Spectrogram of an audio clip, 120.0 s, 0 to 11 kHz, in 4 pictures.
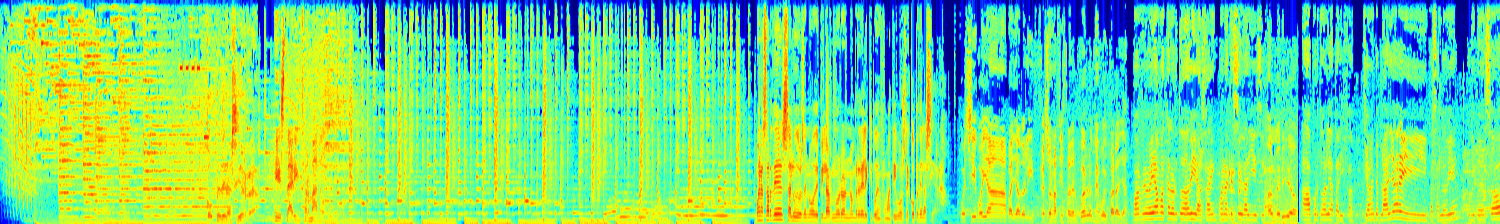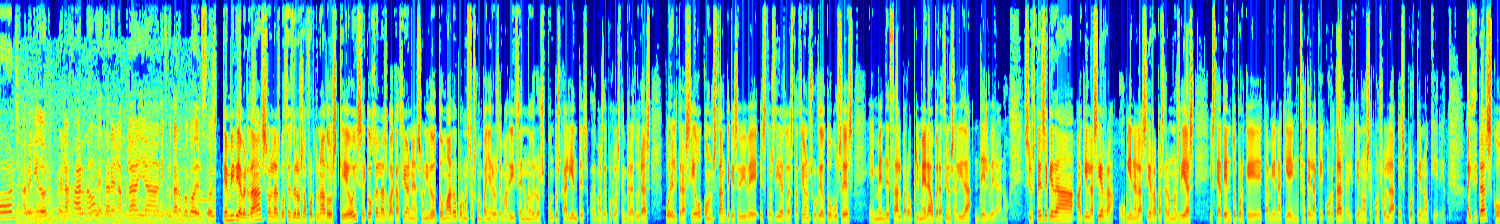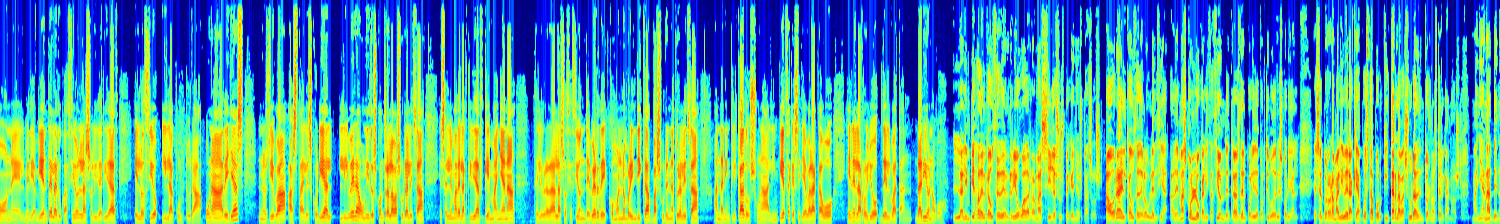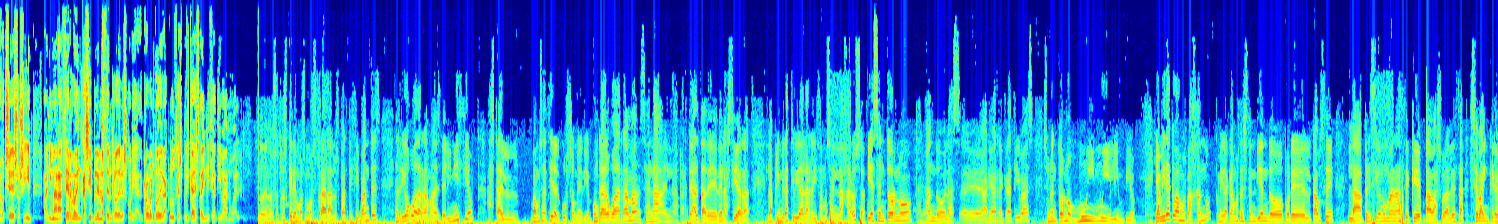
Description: Informativo Mediodía 28 junio 14:50h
